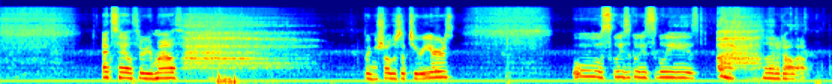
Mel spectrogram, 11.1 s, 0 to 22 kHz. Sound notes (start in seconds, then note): 0.0 inhaling; 2.4 exhaling; 6.2 inhaling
